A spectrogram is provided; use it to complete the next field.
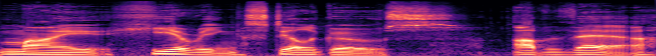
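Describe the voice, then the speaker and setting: This man speaks with a non-native accent. His pitch is fairly low, with ordinary variation. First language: not English. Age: young. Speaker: audio gear reviewer. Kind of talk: product review. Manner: halting, with many fillers and restarts.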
